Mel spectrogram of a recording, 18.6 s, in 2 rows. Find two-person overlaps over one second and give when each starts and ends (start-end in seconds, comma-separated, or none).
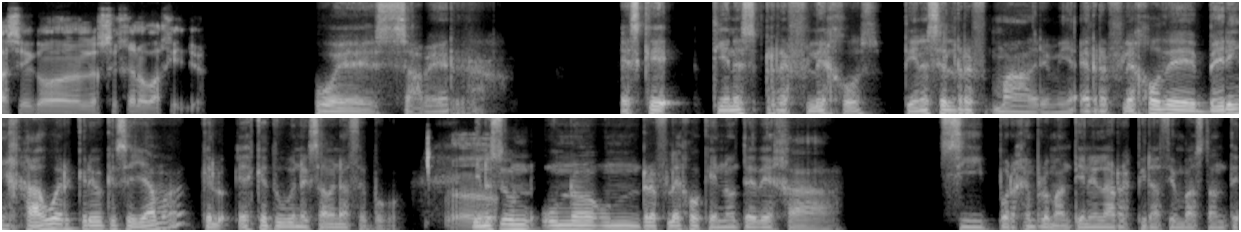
none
